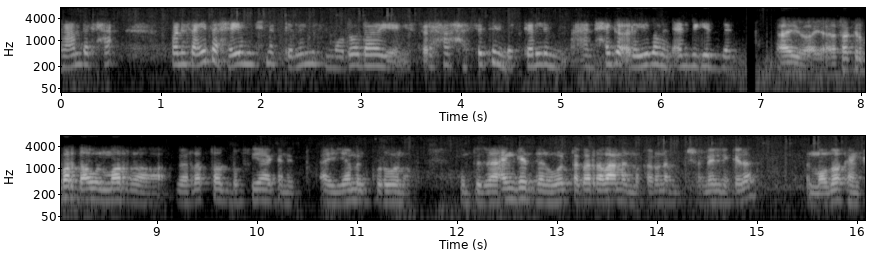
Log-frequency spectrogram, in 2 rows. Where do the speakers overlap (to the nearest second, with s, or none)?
none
